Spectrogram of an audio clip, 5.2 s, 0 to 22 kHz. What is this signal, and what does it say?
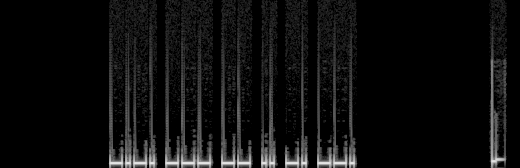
Morse code, heard as a keyed tone, about 30 wpm, 700 Hz. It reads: COMING
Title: ING Suffix - Top 100 Words with Base Words 30wpm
